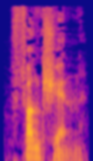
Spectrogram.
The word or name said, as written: function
